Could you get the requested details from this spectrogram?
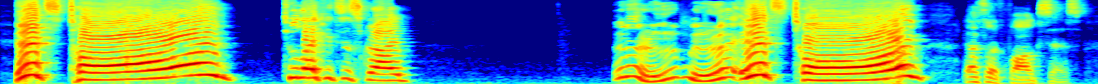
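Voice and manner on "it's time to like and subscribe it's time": much higher, much louder, slow stretched announcer call; hype announcer call. Pretend. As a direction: belt it out like a ring announcer. Hyping like and subscribe.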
